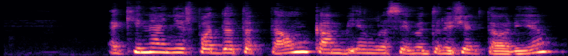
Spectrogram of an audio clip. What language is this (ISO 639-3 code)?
cat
